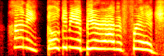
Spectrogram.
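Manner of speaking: very high, pitched-way-up furry puppet voice. Speaker demonstrates the Elmo impression he does, Elmo voice. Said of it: "my Elmo, I go".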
